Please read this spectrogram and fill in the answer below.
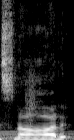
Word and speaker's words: Snod: My name is Snod. It rhymes with odd and I own a video marketing business based here in central Iowa specializing in the health and fitness industry.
